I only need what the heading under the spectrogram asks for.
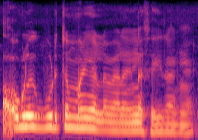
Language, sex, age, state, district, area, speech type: Tamil, male, 18-30, Tamil Nadu, Dharmapuri, rural, spontaneous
